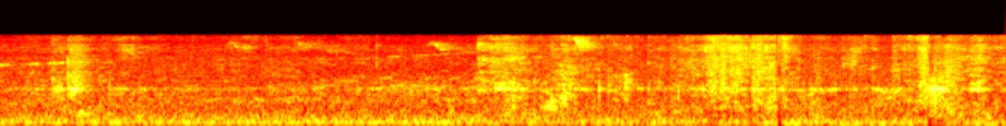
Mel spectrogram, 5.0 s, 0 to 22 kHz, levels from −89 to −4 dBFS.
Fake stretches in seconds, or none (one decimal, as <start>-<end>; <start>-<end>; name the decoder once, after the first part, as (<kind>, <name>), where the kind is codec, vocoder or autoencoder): none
